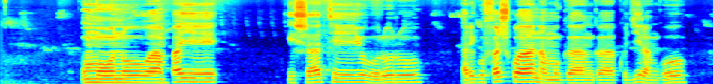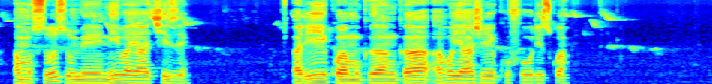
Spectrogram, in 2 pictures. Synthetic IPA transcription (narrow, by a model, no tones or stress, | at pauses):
umuːn̥huwaːmbaje̞ | iʃaːtʰijuβuɾuɾu | aɾiɡufaʃwanamuɡaːŋɡakuɟiɾaŋɡo̞ | amusuzume̞niβajacize̞ | aɾikwaːmuɡaːŋɡa̰ːɦo̞jaːʒe̞kʰufuɾizɡwa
